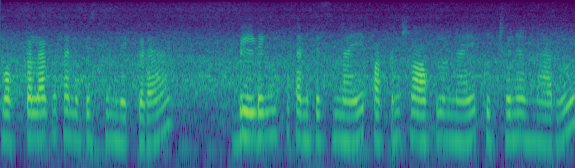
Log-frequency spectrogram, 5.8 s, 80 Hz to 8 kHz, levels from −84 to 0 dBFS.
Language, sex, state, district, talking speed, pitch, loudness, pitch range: Telugu, female, Andhra Pradesh, Visakhapatnam, 125 wpm, 180 Hz, -22 LUFS, 175-185 Hz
